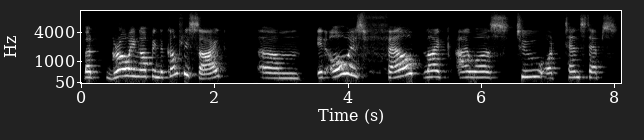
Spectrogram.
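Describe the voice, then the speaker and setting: A woman from the Netherlands with a Dutch accent, a coach chatting as an interview guest, telling stories with lively restarts. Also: high-pitched, slow pace. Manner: lively storytelling with frequent restarts. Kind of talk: casual interview chat.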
